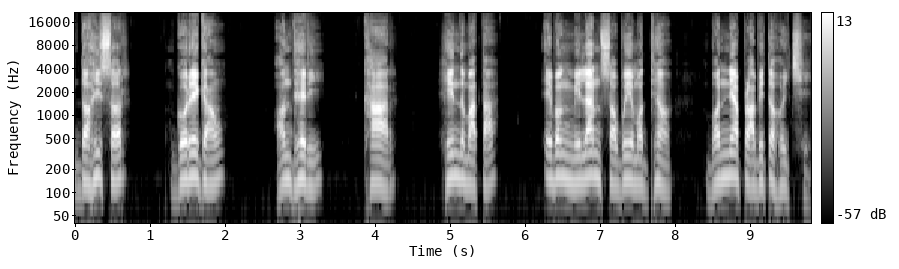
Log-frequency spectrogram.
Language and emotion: Odia, neutral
